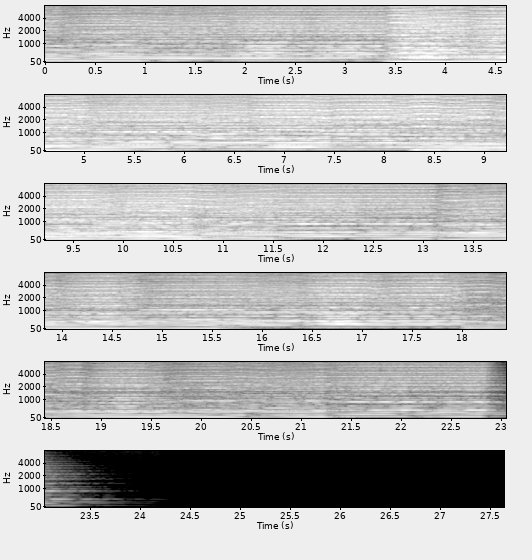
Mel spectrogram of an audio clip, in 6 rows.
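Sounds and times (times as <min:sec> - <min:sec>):
string ensemble playing a folk dance: 0:00.0 - 0:23.1.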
